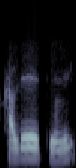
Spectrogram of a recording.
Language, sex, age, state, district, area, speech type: Assamese, male, 18-30, Assam, Sivasagar, rural, conversation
